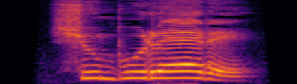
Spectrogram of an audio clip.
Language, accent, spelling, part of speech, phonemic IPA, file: Swahili, Kenya, shumburere, noun, /ʃu.ᵐbuˈɾɛ.ɾɛ/, Sw-ke-shumburere.flac
- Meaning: 1. sombrero (hat) 2. umbrella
